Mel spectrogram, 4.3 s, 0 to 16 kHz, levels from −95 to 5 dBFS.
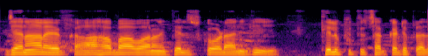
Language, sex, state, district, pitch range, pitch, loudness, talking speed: Telugu, male, Telangana, Nalgonda, 120-135 Hz, 130 Hz, -16 LUFS, 110 wpm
